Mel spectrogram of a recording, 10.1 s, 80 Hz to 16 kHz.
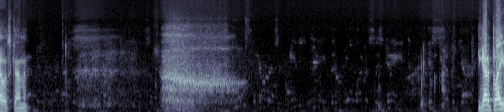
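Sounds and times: faint breath: 0:01.4 - 0:05.0.

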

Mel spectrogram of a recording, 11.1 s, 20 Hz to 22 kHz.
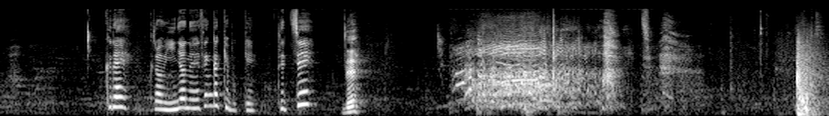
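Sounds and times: laughter: 0:06.0 - 0:08.4
loud thump: 0:10.6 - 0:11.0.

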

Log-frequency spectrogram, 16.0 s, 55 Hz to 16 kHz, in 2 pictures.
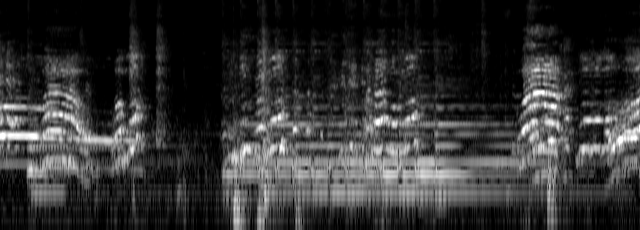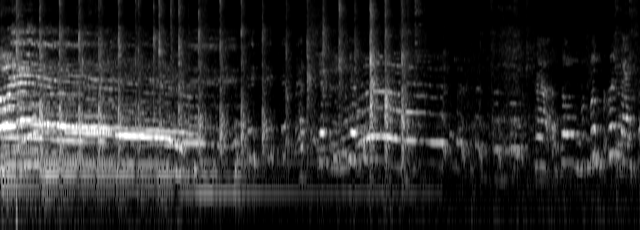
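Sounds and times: people cheering: 0:00.0 - 0:01.4, 0:07.3 - 0:13.9
group clapping: 0:07.9 - 0:13.8.

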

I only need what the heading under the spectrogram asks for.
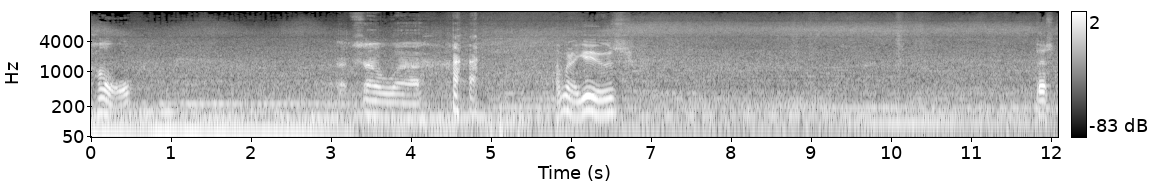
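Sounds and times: low machine hum: 0:00.0 - 0:12.0.

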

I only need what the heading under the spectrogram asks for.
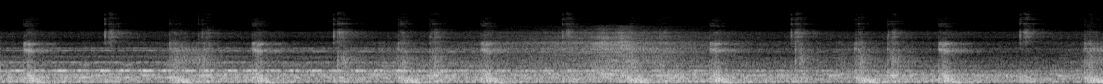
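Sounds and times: dance music over speakers: 0:00.0 - 0:11.0.

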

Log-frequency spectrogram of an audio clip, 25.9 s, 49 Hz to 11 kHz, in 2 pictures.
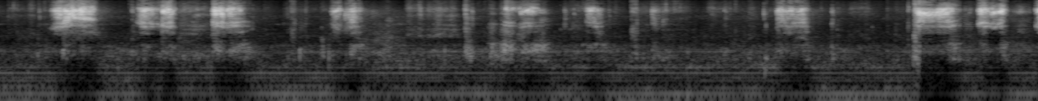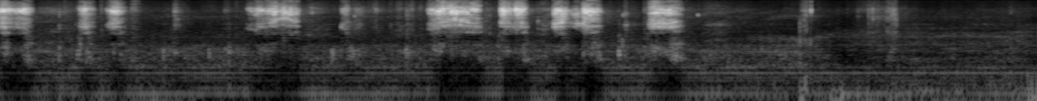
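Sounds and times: low steady hum: 0:00.0 - 0:25.9.

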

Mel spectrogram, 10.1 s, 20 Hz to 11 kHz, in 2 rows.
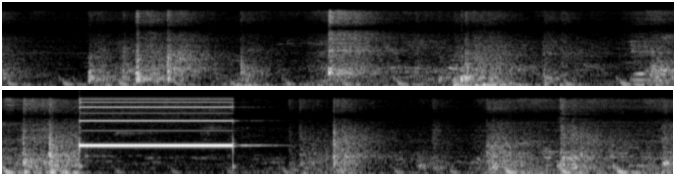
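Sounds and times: electronic buzzer beep: 0:05.6 - 0:07.2.

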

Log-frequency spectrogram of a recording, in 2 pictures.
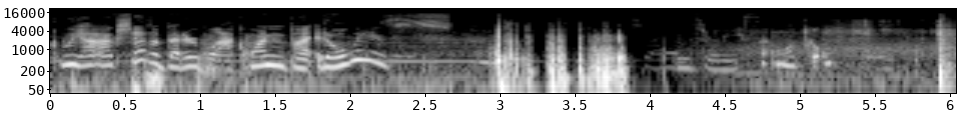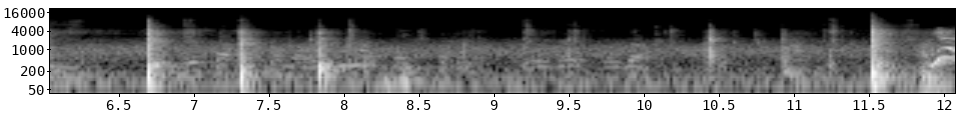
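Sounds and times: basketball bouncing on hard ground: 0:05.7 - 0:12.0.

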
